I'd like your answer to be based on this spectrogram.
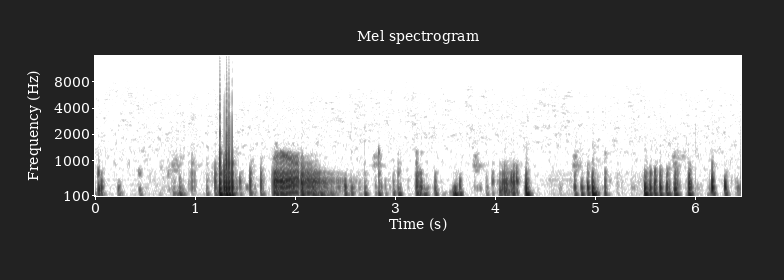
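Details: Stomach growling from a fit male heard through a stethoscope: irregular low gurgles and rumbling, bubbling sounds from the abdomen; bowel sounds.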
